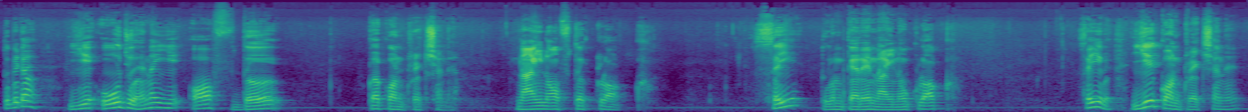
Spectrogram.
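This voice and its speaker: Man slowly lecturing on grammar. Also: medium pitch, very animated, mellow. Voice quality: slow, drawn-out emphasis on example words. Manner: explains patiently, spells words out slowly letter by letter, checks understanding often. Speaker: English teacher. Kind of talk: classroom lecture.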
